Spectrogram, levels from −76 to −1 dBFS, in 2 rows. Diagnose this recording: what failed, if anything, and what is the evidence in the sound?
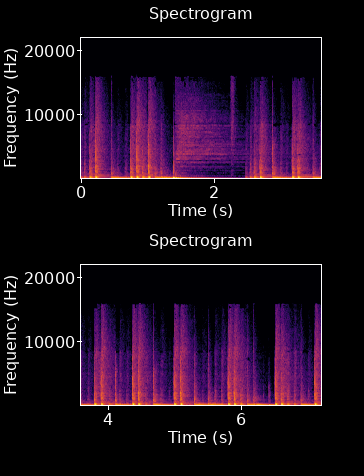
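Damaged data in a compressed stream, from 4.09 to 4.14 s, a roughly 50 ms glitch cutting into the music at the codec stage. Corrupted bytes made the decoder misread those frames, lose sync and hunt for the next valid frame header.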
